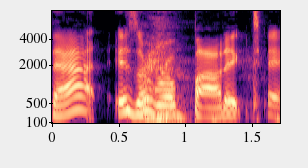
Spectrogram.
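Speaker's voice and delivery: slow, self-assured, utterly certain declaration. Teasing a friend by retelling his claim: imitating someone sounding very sure. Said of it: "You were so sure of yourself. You're like".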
